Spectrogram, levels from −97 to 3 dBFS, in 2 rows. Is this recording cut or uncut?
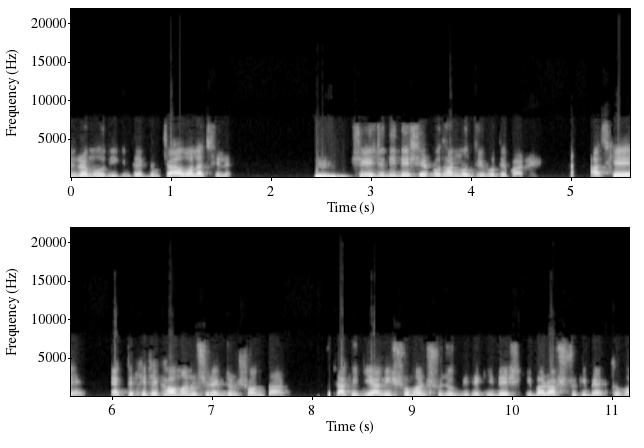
uncut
